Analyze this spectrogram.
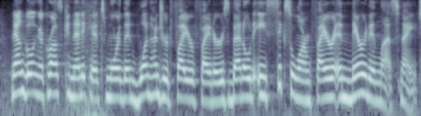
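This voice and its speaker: A plain, everyday voice from a woman, fairly high in pitch with ordinary pitch variation, at a moderate pace with hardly any pauses. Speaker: television news reporter and anchor. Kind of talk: broadcast TV news reporting. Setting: on-location field report / studio news read.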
